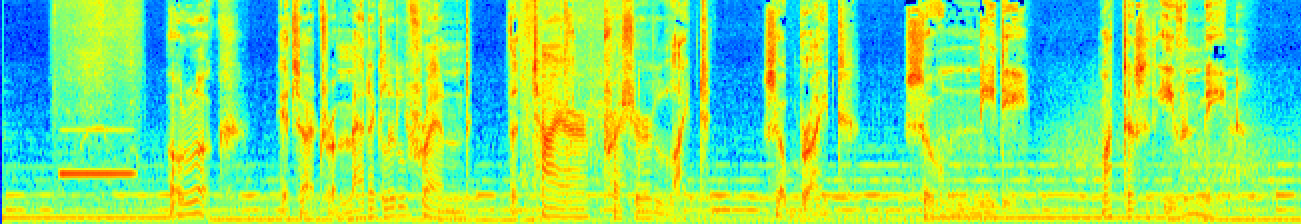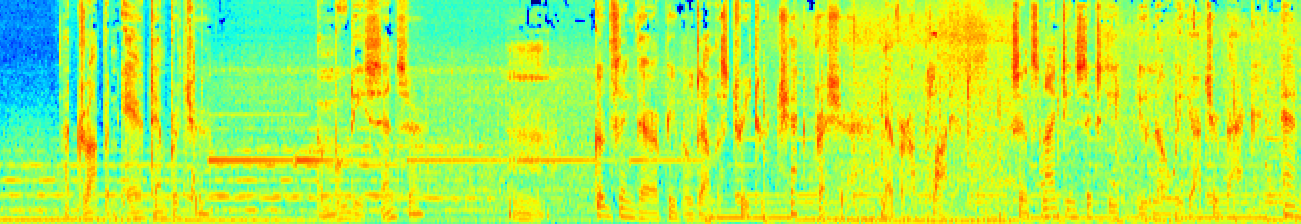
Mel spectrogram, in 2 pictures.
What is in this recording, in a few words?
Male Elder Narrator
